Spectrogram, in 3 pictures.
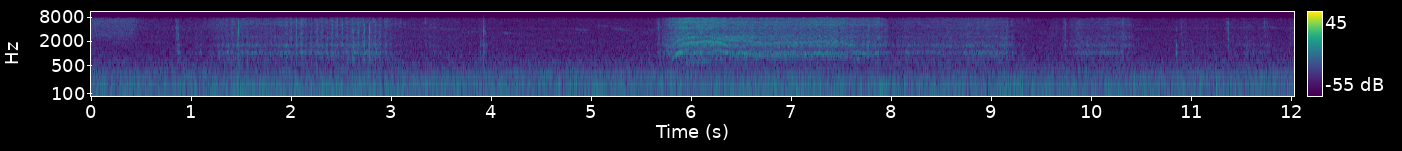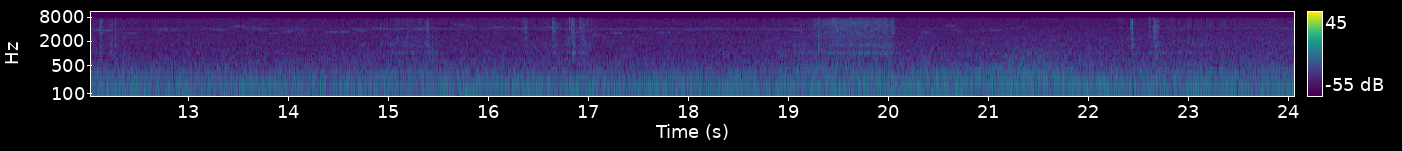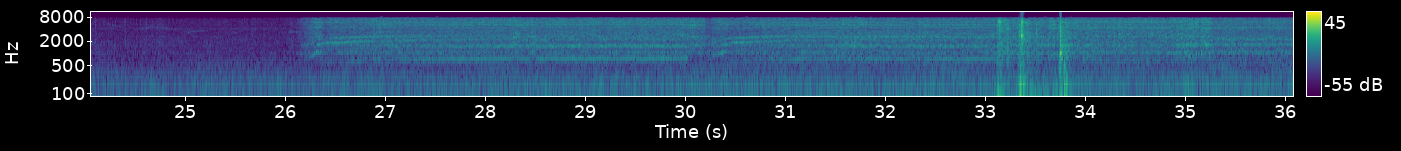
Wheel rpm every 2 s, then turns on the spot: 20, 20, 20, 90, 30, 20, 0, 10, 0, 20, 0, 20, 20, 150, 190, 160, 170, 170.
0-4 18-20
